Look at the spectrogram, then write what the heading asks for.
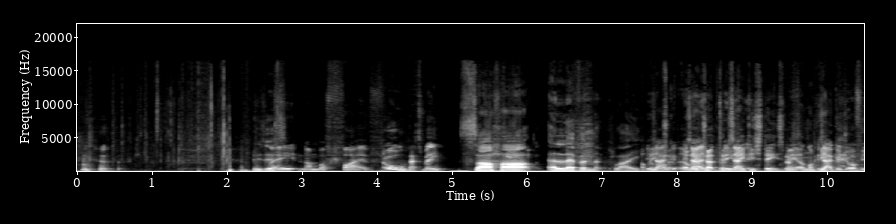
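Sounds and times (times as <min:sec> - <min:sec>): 
speech: 0:00.0 - 0:00.8, 0:02.4 - 0:10.4
paper slips for a draw rustling and crinkling as they are mixed: 0:00.1 - 0:02.3.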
